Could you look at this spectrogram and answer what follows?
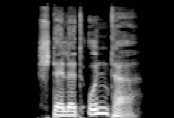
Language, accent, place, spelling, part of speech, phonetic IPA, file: German, Germany, Berlin, stellet unter, verb, [ˌʃtɛlət ˈʊntɐ], De-stellet unter.ogg
- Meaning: second-person plural subjunctive I of unterstellen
